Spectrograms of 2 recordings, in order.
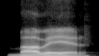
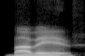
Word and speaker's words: va a haber: Va a haber. Attention here. The two A's connect, and the these A's connect as well. The H is silent. So, you say va a haber.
